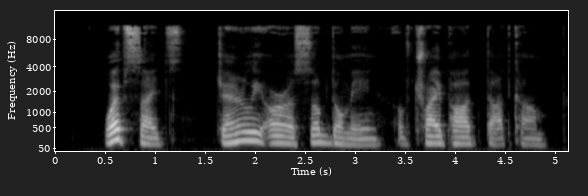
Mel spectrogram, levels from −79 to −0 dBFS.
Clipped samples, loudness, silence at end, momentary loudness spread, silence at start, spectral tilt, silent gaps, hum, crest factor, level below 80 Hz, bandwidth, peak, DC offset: under 0.1%; -26 LUFS; 0.25 s; 17 LU; 0.5 s; -4.5 dB/octave; none; none; 24 dB; -72 dBFS; 12 kHz; -4 dBFS; under 0.1%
